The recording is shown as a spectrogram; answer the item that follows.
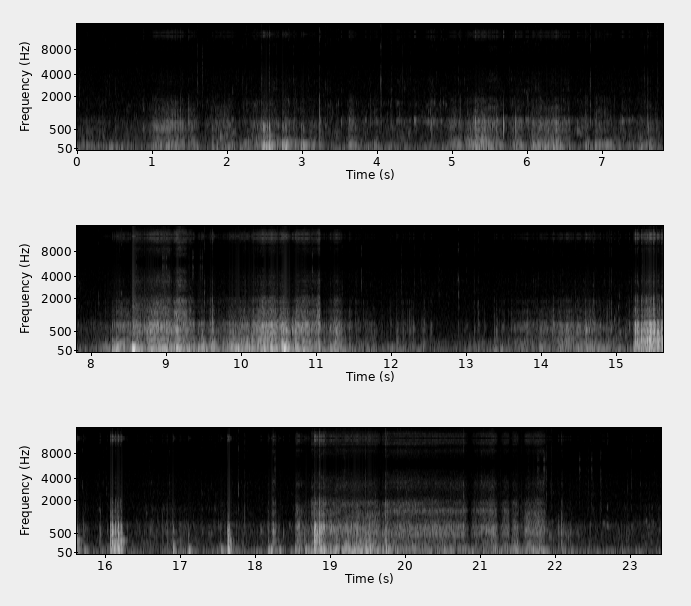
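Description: Water rushing and sloshing against an underwater camera housing as a snorkeler swims, in irregular swells with a few sharp knocks near the middle.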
